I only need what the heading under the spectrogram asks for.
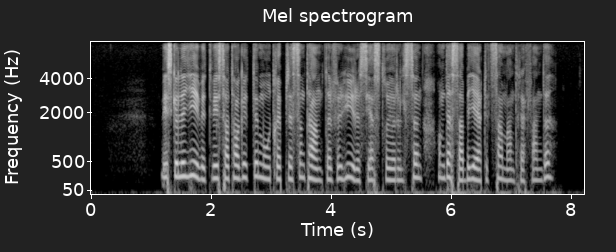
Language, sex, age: Swedish, female, 42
